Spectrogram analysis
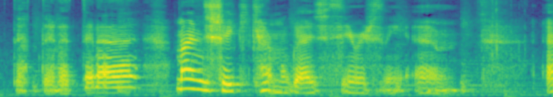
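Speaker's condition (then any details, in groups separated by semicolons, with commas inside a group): Cerebral palsy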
